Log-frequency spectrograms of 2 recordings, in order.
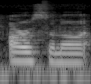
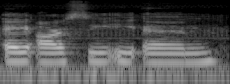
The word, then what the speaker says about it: Arceneaux: It's spelled very unique. It's almost French. Arceneaux, Arceneaux. So I really enjoyed watching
